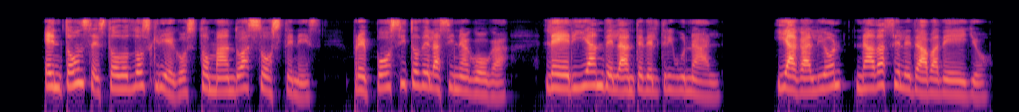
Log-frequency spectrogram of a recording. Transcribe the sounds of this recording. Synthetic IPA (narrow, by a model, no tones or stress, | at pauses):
e̞nt̪o̞nse̞st̪o̞ðo̞zlo̞zɡɾje̞ɣo̞st̪o̞mãnd̪oaso̞st̪e̞ne̞s | pɾe̞po̞sit̪o̞ðe̞lasinaɣo̞ɣa | le̞ːɾiand̪e̞lant̪e̞ðe̞lt̪ɾiβunal | iaɣaljo̞nːaðase̞le̞ðaβaðe̞eʝo̞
